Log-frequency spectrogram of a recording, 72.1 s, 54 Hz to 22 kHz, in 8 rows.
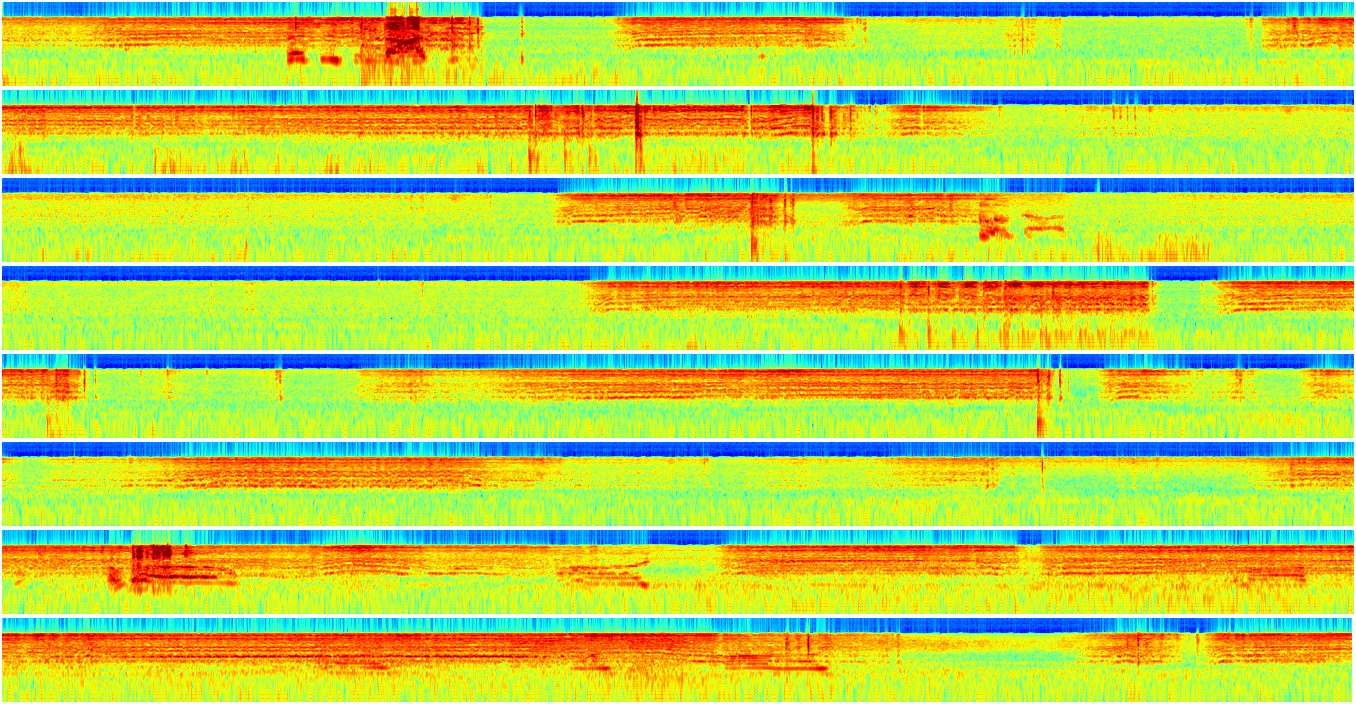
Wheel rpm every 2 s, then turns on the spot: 120, 80, 90, 10, 110, 160, 170, 50, 30, 30, 30, 110, 30, 20, 0, 70, 150, 110, 50, 60, 150, 90, 20, 130, 70, 30, 30, 120, 90, 90, 120, 160, 160, 150, 50, 80.
6-8 16-20 26-28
